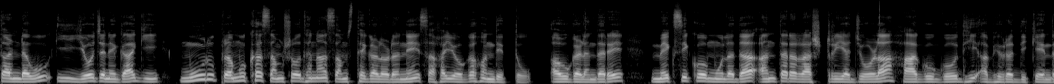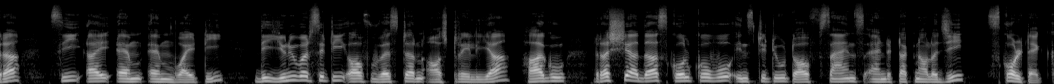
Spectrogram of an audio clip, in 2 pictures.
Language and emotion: Kannada, neutral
